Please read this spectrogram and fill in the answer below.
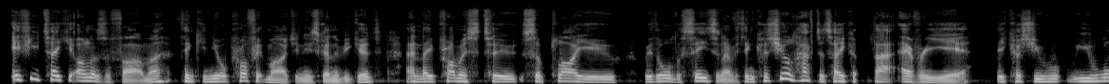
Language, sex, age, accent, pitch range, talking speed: English, male, 50-69, British, 115-155 Hz, 215 wpm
